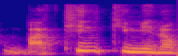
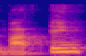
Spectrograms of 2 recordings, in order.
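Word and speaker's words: Matin Kim: 알고 계실 거라고 생각해요 이거 마 마틴 킴이 읽으면 안 됩니다 이거 마틴 킴이 읽으면 아저씨예요 저는 이제 처음에 전 마틴 킴이 읽었는데 이거는 마틴이라는 마땡이라고 읽어요 그래서 마땡 킴이 부르는 이제 브랜드인데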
